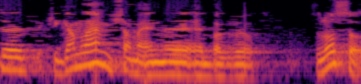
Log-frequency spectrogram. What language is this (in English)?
Hebrew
